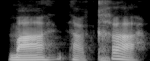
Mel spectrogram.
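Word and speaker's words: מנחה: So it's pronounced manaka, right?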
